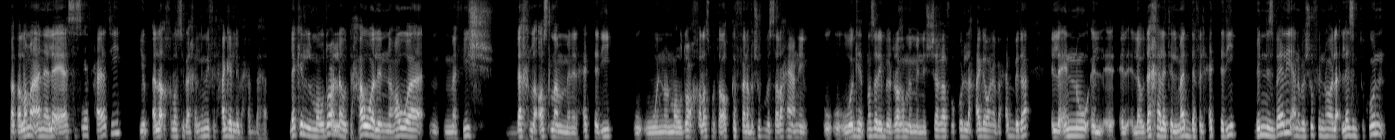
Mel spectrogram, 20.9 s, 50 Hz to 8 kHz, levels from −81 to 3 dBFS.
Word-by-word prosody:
فطالما 150 +7 +4
أنا 140 -1 +1
لاقي 115 - +4
أساسيات 135 +6 -6
حياتي، 200 +5 -2 0.3
يبقى 130 - -1
لأ، - - +6
خلاص 140 -1 -5
يبقى 115 - -3
خلّيني 135 +5 -3
في 145 - -18
الحاجة 135 +3 0
اللي 130 -2 0
باحبها. 110 -5 -15 0.3
لكن 170 +5 +3
الموضوع 145 +2 +3
لو 145 - +3
تحوّل 160 +4 +6
إن 125 -2 -1
هو 140 +2 +3
م 120 -2 -10
ما 115 0 -3
فيش 155 +6 -6
دَخْل 130 +5 -2
أصلًا 135 -1 +1
من 110 -3 -1
الحتّة 130 +6 -4
دي 140 0 -2 0.3
و 105 0 -3
وإنه 115 +1 0
الموضوع 115 +3 +1
خلاص 130 +2 -3
متوقّف، 135 +3 -3
فأنا 120 -1 0
باشوف 140 +6 -6
بصراحة 135 +1 -3
يعني 120 -2 -2 0.3
و - - -5 0.2
و 115 - -2
وجهة 130 +1 +3
نظري 145 -1 +3
بالرغم 130 +1 0
من 115 -2 -1
الشغف 135 +4 -3
وكل 135 +2 -3
حاجة 140 +1 -1
وأنا 130 -2 -3
باحب 120 +4 -4
ده، 165 +5 -1 0.3
إلّا 125 -1 +3
إنه 150 +2 +3
الأ 115 -2 0 0.2
ال - - -3
ال - - -7
لو 110 0 +1
دخلت 150 0 +3
المادة 145 +4 +2
في - - -15
الحتّة 140 +3 -3
دي، 180 +5 -1 0.2
بالنسبة 165 +3 +3
لي 220 +2 +1
أنا 155 - -2
باشوف 145 +4 -3
إنه 150 -1 -2
هو - - +2
لأ، - - +2
لازم 155 -1 +1
تكون 170 +7 -1
135 Hz, 200 wpm, -24 LUFS, 120-150 Hz, 0.3 s, لأ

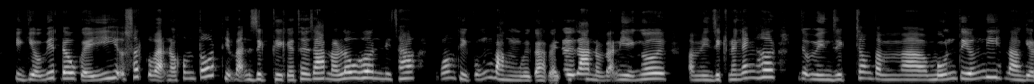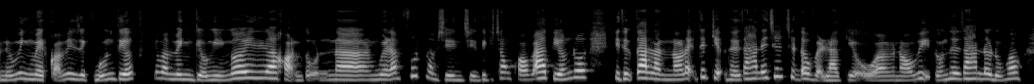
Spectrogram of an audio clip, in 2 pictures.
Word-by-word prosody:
Thì, 245 - -5
kiểu, 225 -3 +2
biết 290 +5 -3
đâu 275 0 +6
cái 190 -7 +1
hiệu 275 +7 -2
suất 345 - -2
của 460 - -4
bạn - - +3
nó 195 - -2
không 275 +4 -9
tốt 365 +8 +2
thì - - -3
bạn 225 - -2
dịch 240 +2 -1
thì 230 -2 -1
cái 210 -1 -3
thời 250 +4 0
gian 265 0 +4
nó 220 -1 0
lâu 285 +4 +4
hơn 300 -2 +5
thì 250 - -5
sao, 275 +2 +2 0.2
đúng - - -38
không? 300 - -11
Thì 240 - -2
cũng 240 +9 -10
bằng 205 -7 0
với 190 0 -2
cả 195 +1 +1
cái - - -2
thời 230 -1 +5
gian 245 -1 +7
mà 200 - -5
bạn 195 - -3
nghỉ 215 -2 -1
ngơi 255 +4 +4 0.2
và - - -5
mình 205 -1 -6
dịch 225 - -1
nó 225 - -3
nhanh 290 +5 -2
hơn. 335 +2 +5 0.2
Ví 265 -2 -2
dụ 230 - -5
mình 220 -1 -2
dịch 230 +2 -3
trong 290 -1 -3
tầm, 220 -3 -4
à, 215 -1 +4
4 220 +5 0
tiếng 265 +2 +2
đi. 330 -1 0
Mà, 230 -4 +1
kiểu, 210 -2 -1
nếu 205 +1 -5
mình 250 0 -4
mệt 215 -3 0
quá - - -1
mình 250 +1 -3
dịch 220 -1 -3
4 215 +4 -4
tiếng, 240 0 +5 0.2
nhưng 290 - -10
mà 265 - +1
mình, 230 -2 -2
kiểu, 210 -3 0
nghỉ 205 0 -3
ngơi, 295 +6 +3
ơ, 280 -1 +7
khoảng 195 -7 0
độ 210 - -8
nà 210 -1 +2
15 230 +4 -1
phút 395 0 -4
mà 285 - -7
chỉ 210 -1 -4
chỉ 195 +1 -9
dịch 220 -2 -10
trong 280 +4 -4
có 220 -1 +1
3 285 +5 +7
tiếng 240 +2 0
thôi. 325 0 +4 0.3
Thì 270 - -3
thực 255 0 -2
ra 300 0 +10
là 255 -3 +1
nó 220 0 -1
lại - - -1
tiết 345 -3 -4
kiệm 270 -2 -2
thời 215 -1 -2
gian 265 +3 -1
đấy 290 +1 0
chứ, 370 +4 -2
chứ 355 -2 -7
đâu 255 - +1
phải 200 - -2
là, 190 0 0
kiểu, 455 - -6
ờ, 190 - -1
nó 190 0 -3
bị 275 +6 -5
tốn 200 +3 -8
thời 260 0 0
gian 265 0 0
đâu, 245 -1 +1
đúng 200 +1 -5
không? 265 +1 0
240 Hz, 320 wpm, -24 LUFS, 215-275 Hz, 0.3 s, ra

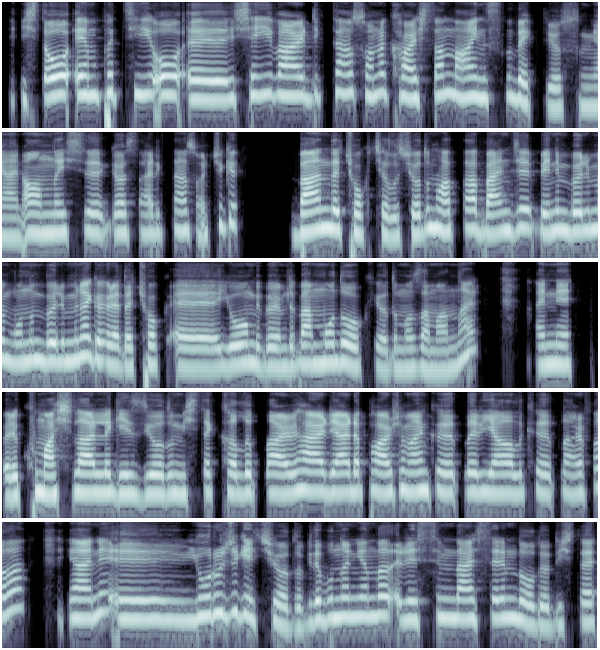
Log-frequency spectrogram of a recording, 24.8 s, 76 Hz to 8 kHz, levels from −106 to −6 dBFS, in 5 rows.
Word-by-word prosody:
işte 220 +1 -3
o 255 +3 +7
empatiyi 260 0 0
o, 260 0 +3
eee, 220 -1 +4
şeyi 260 +3 -1
verdikten 255 +2 +1
sonra 275 0 -2
karşıdan 245 +3 -1
da 250 - +1
aynısını 240 0 -1
bekliyorsun, 175 -4 -4
yani, 170 -1 -3
anlayışı 195 +1 0
gösterdikten 195 +2 -5
sonra 210 - -6
çünkü 260 +1 -4 0.4
ben 210 +5 +5
de 220 - +6
çok 195 -3 -4
çalışıyordum. 185 +5 -2
Hatta 210 0 0
bence 215 +4 +1
benim 210 +2 +1
bölümüm 210 0 +1
onun 210 +2 -1
bölümüne 205 +4 +3
göre 200 -6 +2
de 170 - 0
çok, 180 +1 -4
eee, 165 -1 +1
yoğun 185 +3 0
bir 180 - -4
bölümdü. 170 +1 -2
Ben 190 -1 +2
moda 195 +1 0
okuyordum 165 -3 -4
o 160 - -4
zamanlar. 165 - -4 0.5
Hani, 185 0 0 0.2
böyle, 170 +1 +2
kumaşlarla 195 +1 +3
geziyordum, 190 0 -1
işte, 195 +2 -4
kalıplar, 195 0 0
her 210 -1 +5
yerde 200 0 +5
parşömen 205 +1 +1
kâğıtları, 200 -1 -1
yağlı 195 -1 +1
kâğıtlar 195 -1 -5
falan, 275 - -2 0.4
yani, 230 +3 +4
eee, 225 -2 0
yorucu 260 +4 +1
geçiyordu. 190 -9 -2
Bir 195 - -8
de 220 0 +2
bunların 240 +2 0
yanında 250 0 0
resim 225 +2 -2
derslerim 230 +1 0
de - - +2
oluyordu, 180 -2 -4
işte, 200 +2 -3
205 Hz, 155 wpm, -23 LUFS, 190-230 Hz, 0.5 s, o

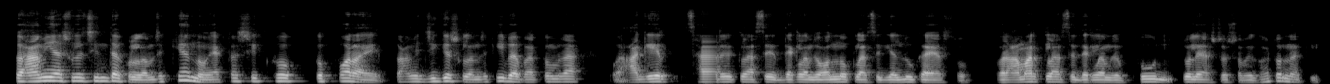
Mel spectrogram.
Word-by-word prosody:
তো - - +1 0.2
আমি 165 +3 +7
আসলে 160 0 +1
চিন্তা 160 0 +4
করলাম 110 -2 +2
যে - - -3
কেন? 195 -3 +3 0.2
একটা 145 +6 -7
শিক্ষক 150 0 0 0.2
তো - - +2 0.2
পড়ায়। 130 -9 +3 0.2
তো - - -48
আমি 135 +1 -1
জিজ্ঞেস 145 +2 +2
করলাম 115 -2 -1
যে, 125 - -7
"কি 160 - -1
ব্যাপার 115 -2 +2
তোমরা 130 0 -2 0.4
তো - - -20 0.2
আগের 125 +4 +3 0.3
স্যারের 120 0 0
ক্লাসে 115 -1 -2 0.2
দেখলাম 115 0 +1
যে 115 - +3
অন্য 120 +1 +2
ক্লাসে 110 -1 -1
গিয়া 110 -1 +2
লুকায়া 110 -3 +1
আছো। 100 -1 -19 0.3
আবার 105 0 0
আমার 125 +2 +4
ক্লাসে 120 -2 -1
দেখলাম 110 0 +1
যে - - 0 0.2
ফুল 125 -1 +1 0.2
চলে 120 -1 +2
আসছো 110 +1 -9
সবাই, 100 0 -5
ঘটনা 140 -2 -2
কী?" - - -16
120 Hz, 185 wpm, -23 LUFS, 115-140 Hz, 0.4 s, আমি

